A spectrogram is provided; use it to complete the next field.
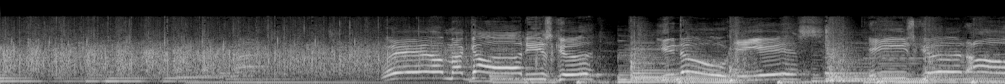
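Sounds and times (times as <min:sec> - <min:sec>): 
audience hand clapping in praise: 0:00.0 - 0:05.0
speech: 0:03.8 - 0:09.9.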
